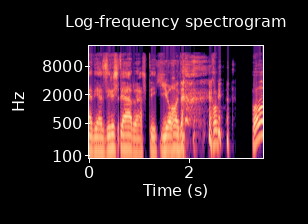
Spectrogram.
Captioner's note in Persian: خنده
